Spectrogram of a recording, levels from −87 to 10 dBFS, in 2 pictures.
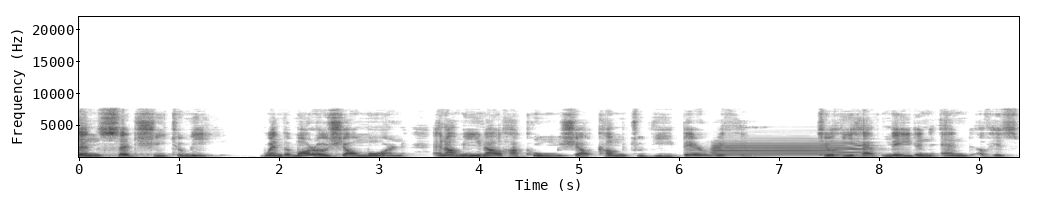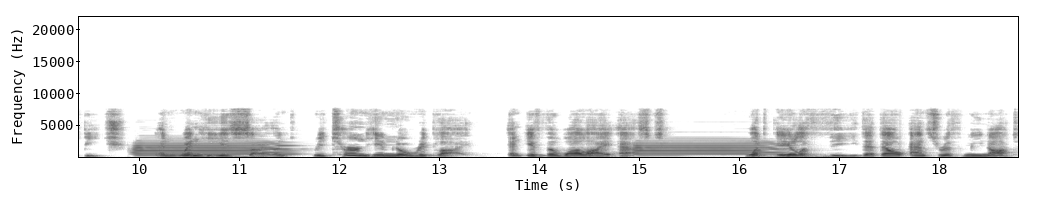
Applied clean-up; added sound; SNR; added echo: classical method WPE with log-MMSE.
